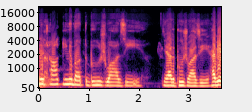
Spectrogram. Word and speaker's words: bourgeoisie: B-O-U-R-G-E-O-I-S-I-E. Bourgeoisie. Is that how That you should be imagine the word pronounced being spelled?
